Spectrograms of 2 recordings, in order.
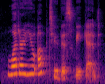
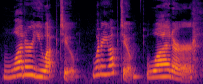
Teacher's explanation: the word what and are are creating a spoken contraction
